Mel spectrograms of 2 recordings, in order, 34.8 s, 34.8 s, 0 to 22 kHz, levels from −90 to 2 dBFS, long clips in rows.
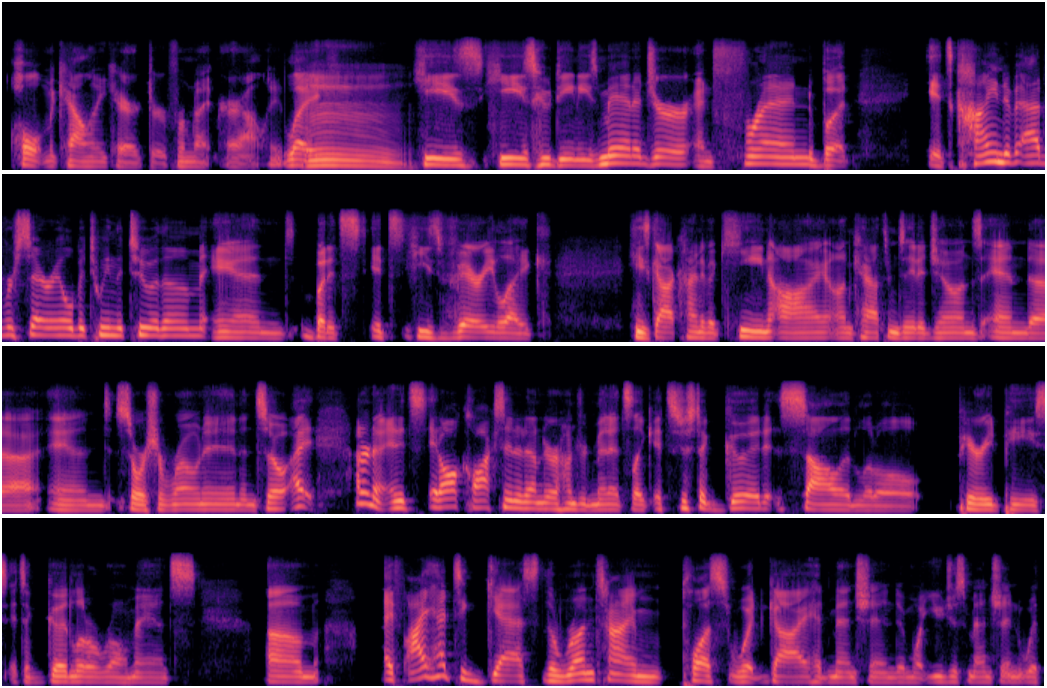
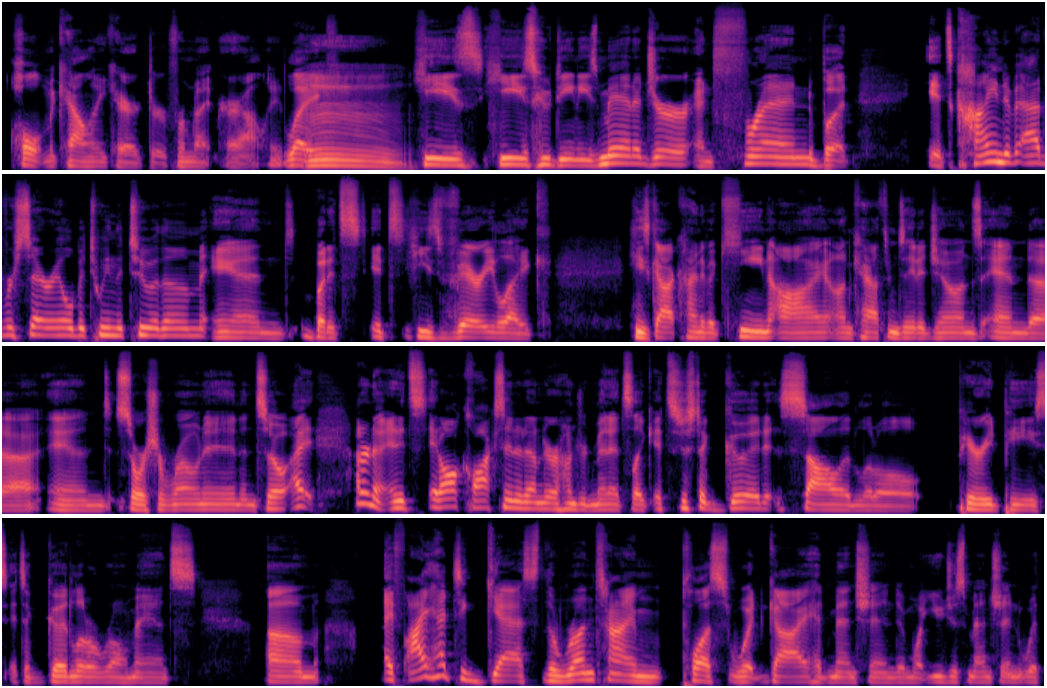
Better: second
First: garbled, watery; slightly; nothing above 7.5 kHz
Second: none

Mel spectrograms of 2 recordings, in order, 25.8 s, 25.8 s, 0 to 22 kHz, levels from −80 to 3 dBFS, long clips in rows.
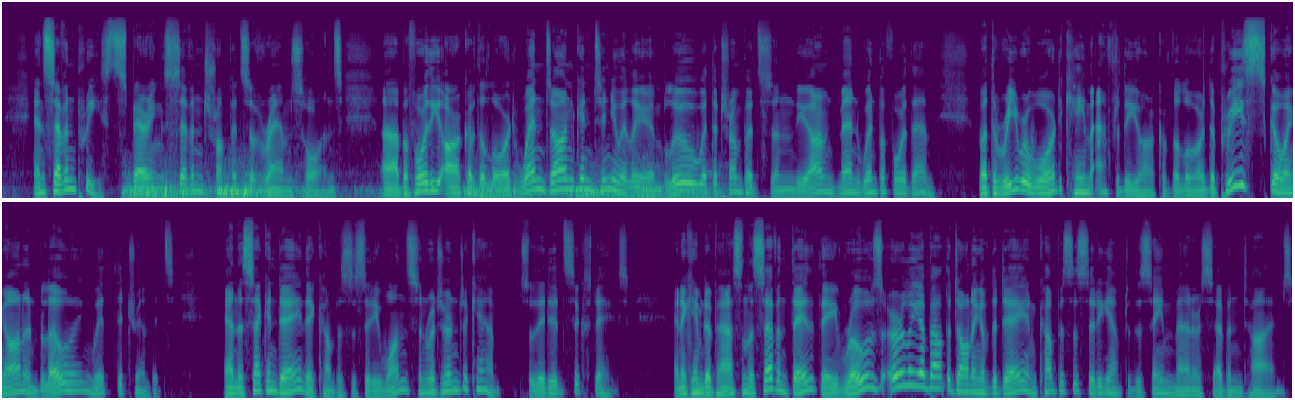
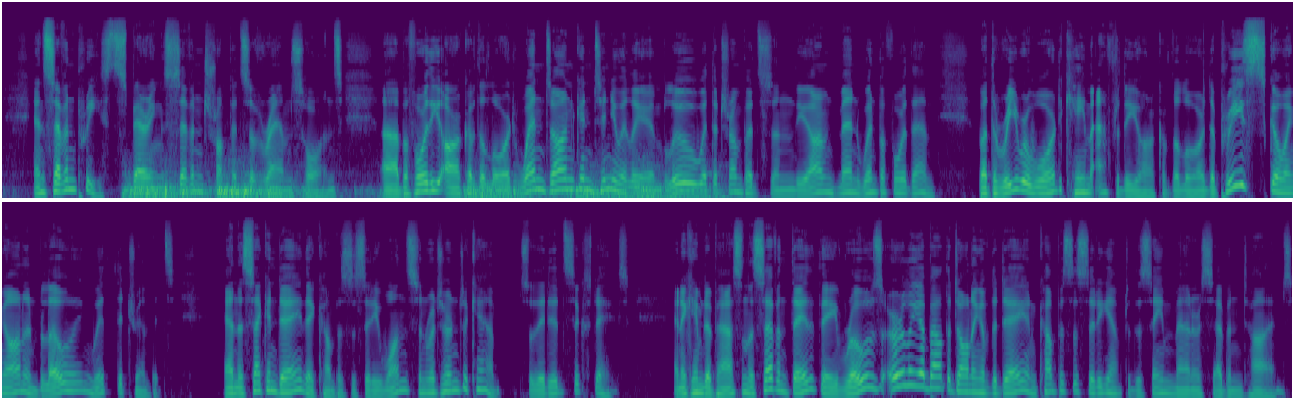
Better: neither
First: rain or running water; loud; until 7 s; 5 dB below the speech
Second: rain or running water; loud; until 7 s; 5 dB below the speech

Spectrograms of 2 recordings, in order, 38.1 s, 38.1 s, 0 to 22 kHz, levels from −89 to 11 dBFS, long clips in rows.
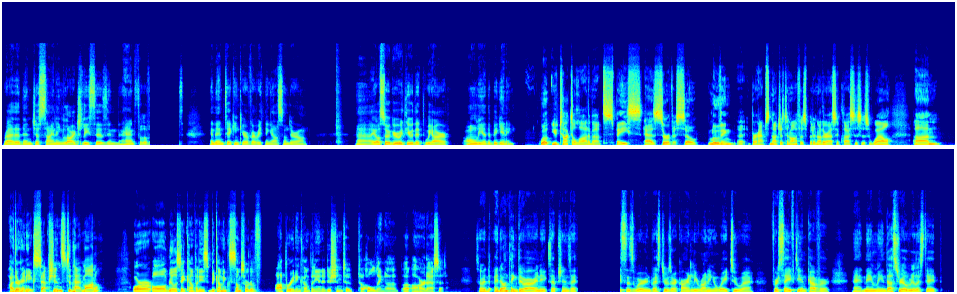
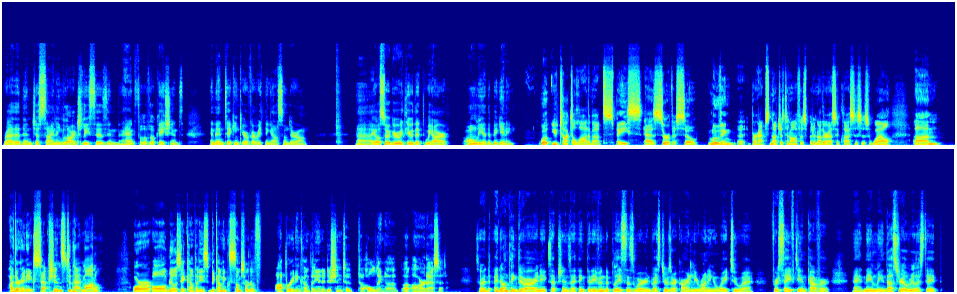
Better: second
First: audio cutting out; at 3 s for 0.5 s and at 31 s for 1 s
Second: none

